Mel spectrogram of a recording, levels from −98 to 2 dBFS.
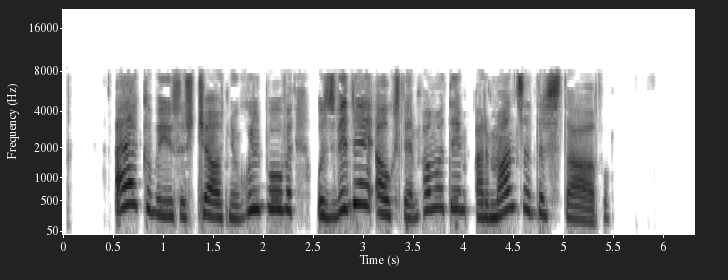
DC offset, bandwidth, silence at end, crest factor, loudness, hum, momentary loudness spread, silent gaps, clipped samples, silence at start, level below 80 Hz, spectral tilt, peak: under 0.1%; 8.4 kHz; 0.85 s; 18 dB; -18 LUFS; none; 7 LU; 2.49-2.54 s; under 0.1%; 0.5 s; -64 dBFS; -2.5 dB/octave; -2 dBFS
